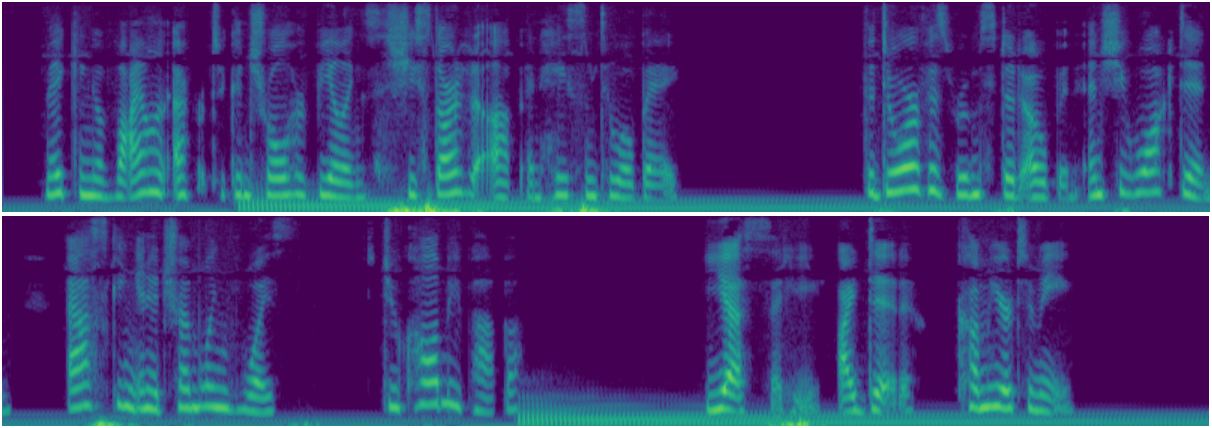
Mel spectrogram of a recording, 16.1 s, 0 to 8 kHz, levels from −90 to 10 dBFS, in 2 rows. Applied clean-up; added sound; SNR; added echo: none; Bass guitar; 12 dB; none.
